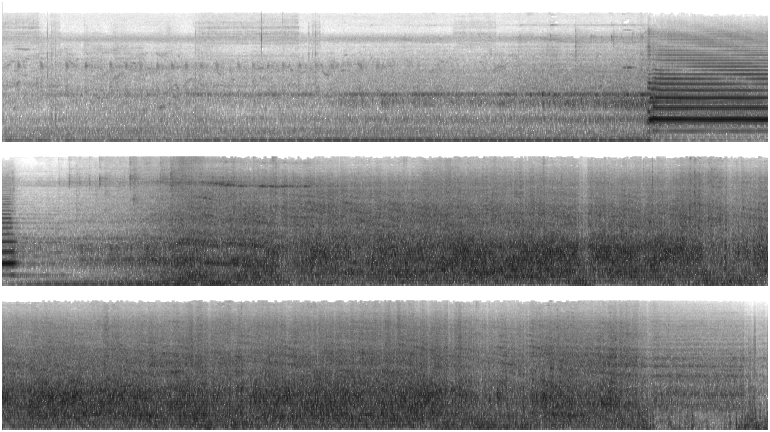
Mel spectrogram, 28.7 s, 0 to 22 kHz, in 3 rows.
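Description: WDP4D diesel locomotive approaching with its engine drone growing louder, then one long blast of its multi-tone horn about eight seconds in. The locomotive and its passenger coaches then pass close at speed, wheels clattering over the rail joints for about a quarter of a minute before the noise dies away as the train recedes.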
